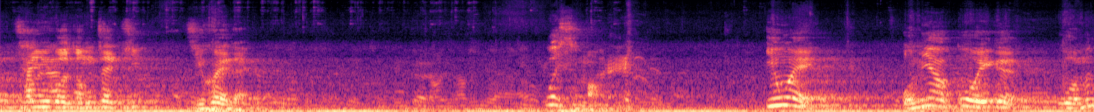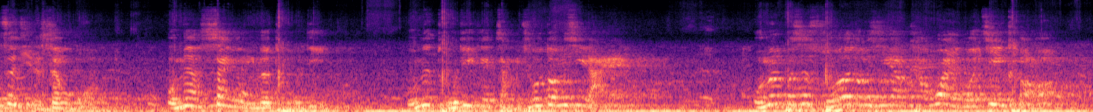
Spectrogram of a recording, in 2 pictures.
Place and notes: Jinan Rd., Taipei City - Sit still
Walking through the site in protest, People and students occupied the Legislative Yuan
Binaural recordings
Zhongzheng District, Taipei City, Taiwan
